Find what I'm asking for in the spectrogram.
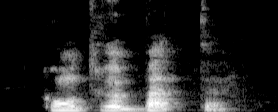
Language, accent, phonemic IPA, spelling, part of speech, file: French, Canada, /kɔ̃.tʁə.bat/, contrebattent, verb, LL-Q150 (fra)-contrebattent.wav
- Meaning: third-person plural present indicative/subjunctive of contrebattre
